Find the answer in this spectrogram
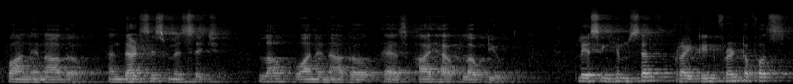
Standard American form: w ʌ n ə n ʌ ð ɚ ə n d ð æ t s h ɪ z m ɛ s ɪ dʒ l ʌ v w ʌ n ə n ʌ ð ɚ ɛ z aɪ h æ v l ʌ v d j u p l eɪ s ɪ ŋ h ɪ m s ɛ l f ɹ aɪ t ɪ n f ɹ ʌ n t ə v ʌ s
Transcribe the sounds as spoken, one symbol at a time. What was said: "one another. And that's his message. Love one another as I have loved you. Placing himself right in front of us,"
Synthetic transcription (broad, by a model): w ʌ n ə n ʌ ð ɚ ə n d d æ t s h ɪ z m ɛ s ɪ dʒ l ʌ v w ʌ n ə n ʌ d ɚ ɛ z aɪ h æ v l ʌ v d j u p l eɪ s ɪ ŋ h ɪ m s ɛ l f ɹ aɪ t ɪ n f ɹ ʌ n t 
